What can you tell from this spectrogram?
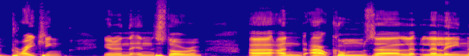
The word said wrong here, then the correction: Lenine: or Lerine or how you blooming pronounce that name of his. Lenine, that's it.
